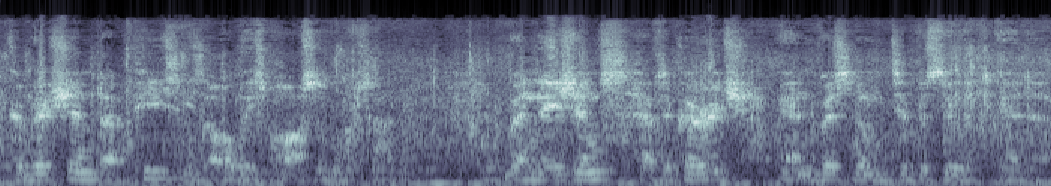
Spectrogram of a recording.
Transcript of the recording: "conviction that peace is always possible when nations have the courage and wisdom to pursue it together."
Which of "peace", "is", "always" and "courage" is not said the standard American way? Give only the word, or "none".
none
